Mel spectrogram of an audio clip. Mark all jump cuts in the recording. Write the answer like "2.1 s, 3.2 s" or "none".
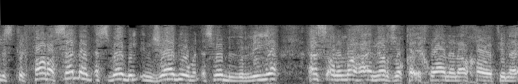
0.9 s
